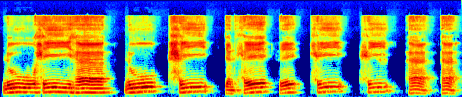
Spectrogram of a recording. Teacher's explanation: Nuhiha dengan menyempurnakan setiap harokatnya. Nu dimonyongkan, hi diturunkan rahang, ha dibuka.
